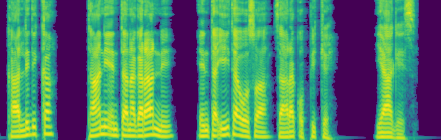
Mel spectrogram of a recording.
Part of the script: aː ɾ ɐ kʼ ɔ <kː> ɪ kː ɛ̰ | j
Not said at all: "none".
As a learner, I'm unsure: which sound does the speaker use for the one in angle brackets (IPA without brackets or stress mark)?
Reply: pː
